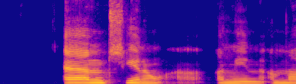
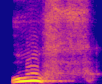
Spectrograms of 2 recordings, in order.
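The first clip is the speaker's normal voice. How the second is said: high, loud "oof"; sudden high yelp of dismay; 8 dB louder than usual. Real, not acted. Reacting to a bad camera angle.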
